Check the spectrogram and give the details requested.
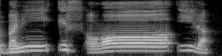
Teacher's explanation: را کو آپ موٹا پڑھیں گے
